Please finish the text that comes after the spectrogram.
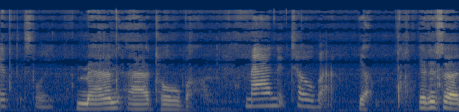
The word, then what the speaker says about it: Manitoba: Manitoba.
